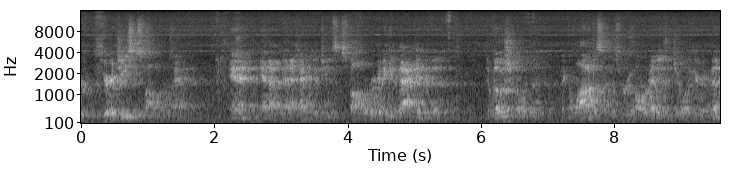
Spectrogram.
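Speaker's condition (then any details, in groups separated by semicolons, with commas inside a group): No condition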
